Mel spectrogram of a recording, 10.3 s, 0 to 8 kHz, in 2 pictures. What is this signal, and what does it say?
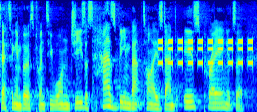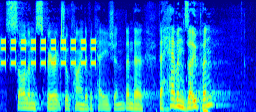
Telephone call progress tone (North American plan), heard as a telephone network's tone, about 1400, 2050, 2450, 2600 Hz, 0.1 s on and 0.1 s off. Off-hook warning tone.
